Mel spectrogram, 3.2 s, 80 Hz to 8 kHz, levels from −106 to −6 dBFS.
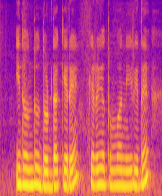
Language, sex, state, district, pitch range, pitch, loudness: Kannada, female, Karnataka, Bangalore, 185-200 Hz, 195 Hz, -14 LUFS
